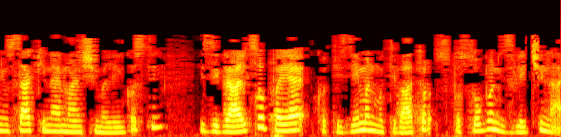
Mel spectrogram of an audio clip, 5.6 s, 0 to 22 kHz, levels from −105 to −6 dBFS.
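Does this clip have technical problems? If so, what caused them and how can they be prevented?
Yes. Heavy AAC compression runs throughout: nothing sounds above 7.6 kHz, so the speech is dull, with smeared, warbling sibilants. This is likely AAC-LC at a very low bitrate, around 16 kbps, starving the quantiser. Encoding at 64 kbps or more for speech prevents it.

Pre-echo occurs at 2.69 to 2.74 s, just after "najmanjši malenkosti iz igralcev" and before "pa je", and again at 4.14 to 4.19 s. Quantisation noise spreads about 51 and 57 ms ahead of sharp onsets, leaving hiss and softened attacks. A higher bitrate with working block switching prevents this.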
